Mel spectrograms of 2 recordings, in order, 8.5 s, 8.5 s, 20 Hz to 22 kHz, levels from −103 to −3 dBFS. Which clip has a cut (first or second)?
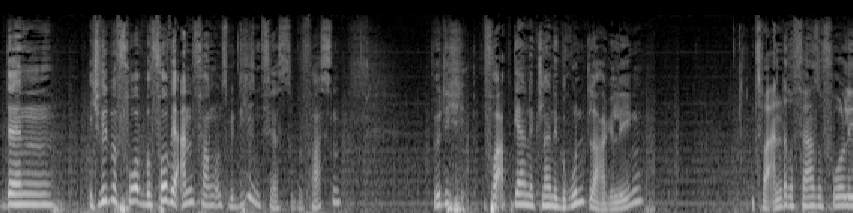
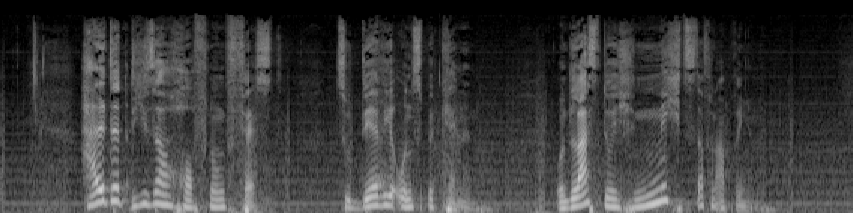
second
